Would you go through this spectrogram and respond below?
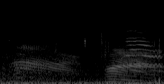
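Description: Two drawn-out meows from a cat in the Minecraft video game, a rising-falling cry followed by a second one after a brief gap, faint and close.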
